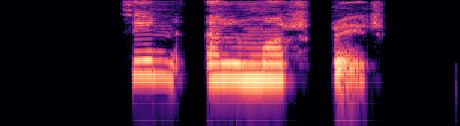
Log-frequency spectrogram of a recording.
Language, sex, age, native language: Icelandic, female, 10, Icelandic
